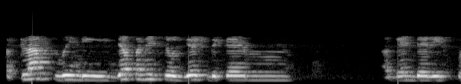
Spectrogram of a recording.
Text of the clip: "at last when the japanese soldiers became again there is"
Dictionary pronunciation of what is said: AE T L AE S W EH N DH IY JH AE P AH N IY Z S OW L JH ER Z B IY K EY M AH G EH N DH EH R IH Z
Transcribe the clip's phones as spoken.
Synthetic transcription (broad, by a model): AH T L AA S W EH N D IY JH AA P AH N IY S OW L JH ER S B IY K EY M AH G EH N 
